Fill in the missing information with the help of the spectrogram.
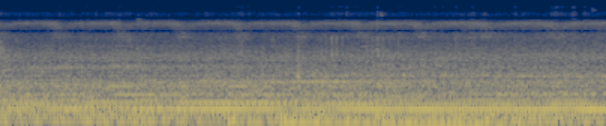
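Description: A steady low mechanical hum with a rumble beneath it, growing a little stronger about three seconds in.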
